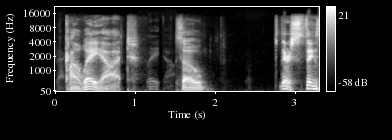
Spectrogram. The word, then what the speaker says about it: caveat: So the word caveat is actually caveat.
